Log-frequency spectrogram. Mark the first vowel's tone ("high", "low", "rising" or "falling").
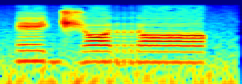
high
